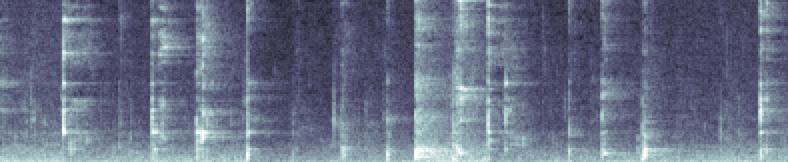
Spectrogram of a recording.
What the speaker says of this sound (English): now we just want to mash this up a little bit and give it a stir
